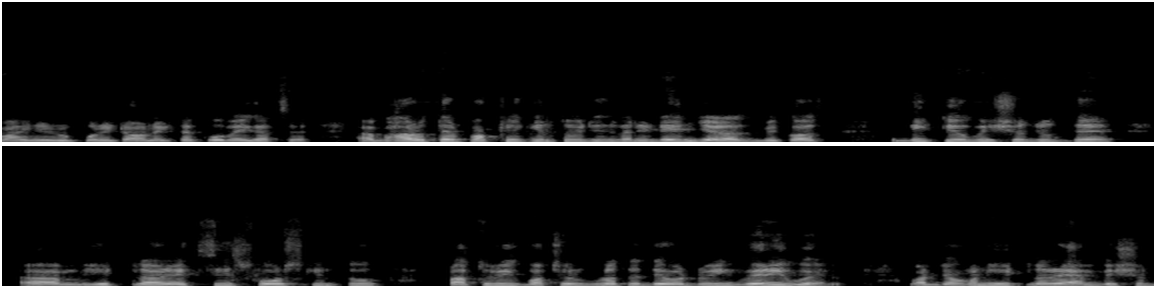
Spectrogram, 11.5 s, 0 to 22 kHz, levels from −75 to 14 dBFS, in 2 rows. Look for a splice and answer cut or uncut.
cut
